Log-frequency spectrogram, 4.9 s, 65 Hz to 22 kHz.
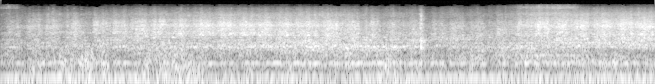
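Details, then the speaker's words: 1968 Ford Mustang V8, 39,444 miles, at idle: steady, lumpy idle with a faint constant whir over it; alternator pulley visibly wobbling and making noise, needs replacing. "sounds good but like I said it is making a pulley noise"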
